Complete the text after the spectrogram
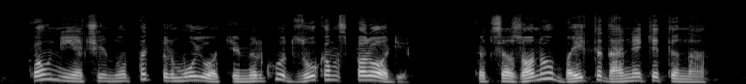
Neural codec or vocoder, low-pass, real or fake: none; 10.8 kHz; real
